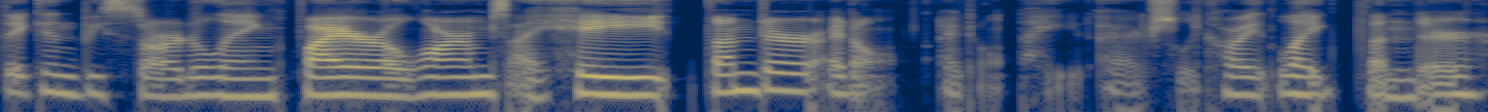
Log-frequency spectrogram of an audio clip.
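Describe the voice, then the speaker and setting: A woman speaks at a medium pitch in a monotone, flat intonation, her loudness swinging widely, on a very clean recording with a silent background. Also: moderate pace, dry, close sound with no echo. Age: 30s. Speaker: streamer. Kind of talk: reading quiz items aloud with casual commentary. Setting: live stream.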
